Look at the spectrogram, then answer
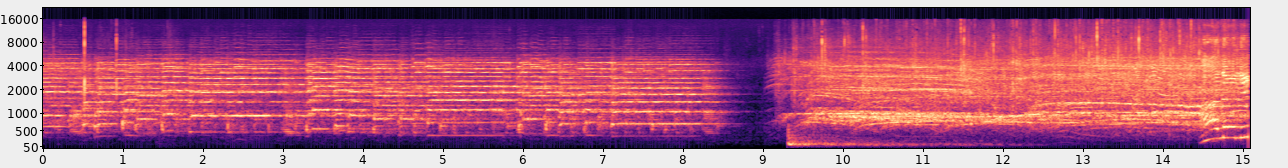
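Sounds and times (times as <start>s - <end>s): audience cheering and screaming: 9.1s - 15.0s.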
